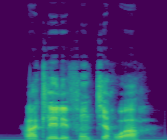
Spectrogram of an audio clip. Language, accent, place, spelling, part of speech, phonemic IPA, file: French, France, Lyon, racler les fonds de tiroirs, verb, /ʁa.kle le fɔ̃ də ti.ʁwaʁ/, LL-Q150 (fra)-racler les fonds de tiroirs.wav
- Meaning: to scrape some money together, to raid the piggy bank, to scrape the bottom of the barrel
